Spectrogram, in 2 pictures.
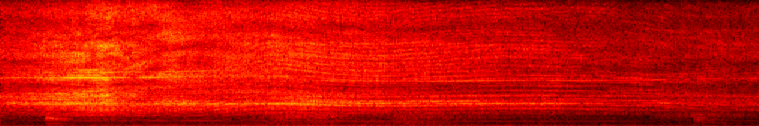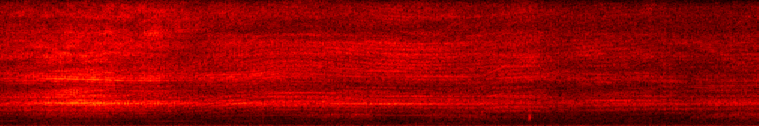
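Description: The small brushless electric motor and propeller of a FlyZone PlayMate micro RC airplane, whining high as it flies past overhead. It is loudest in the first few seconds as it passes close, swells again about seven seconds in, then fades, with its pitch rising and falling as it passes and turns.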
